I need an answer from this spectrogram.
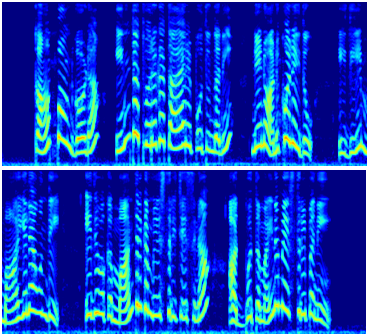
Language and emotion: Telugu, surprised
